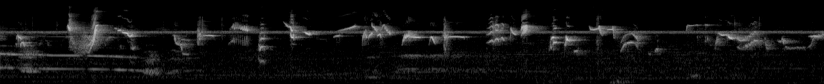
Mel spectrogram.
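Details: Oriental magpie-robin singing a fighting song during voice training: a long, varied run of clear whistles, swoops and brief chattering notes, loud phrases separated by short gaps, with a faint constant high tone underneath.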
